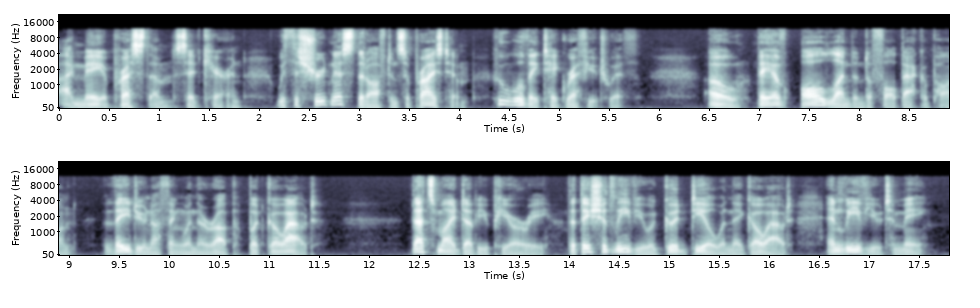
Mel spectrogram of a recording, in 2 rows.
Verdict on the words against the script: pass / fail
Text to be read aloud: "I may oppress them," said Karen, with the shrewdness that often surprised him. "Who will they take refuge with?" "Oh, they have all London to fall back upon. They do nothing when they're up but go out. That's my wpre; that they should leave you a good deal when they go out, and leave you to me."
pass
